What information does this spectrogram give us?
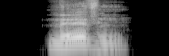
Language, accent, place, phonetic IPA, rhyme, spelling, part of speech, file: German, Germany, Berlin, [ˈmøːvn̩], -øːvn̩, Möwen, noun, De-Möwen.ogg
- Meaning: plural of Möwe "gulls, seagulls"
